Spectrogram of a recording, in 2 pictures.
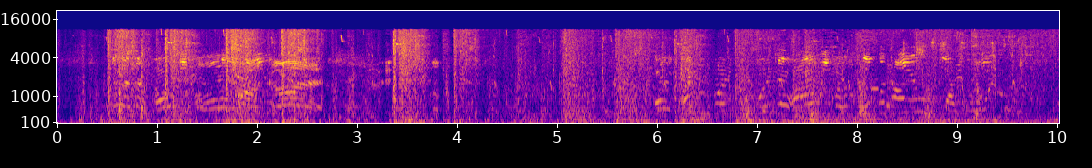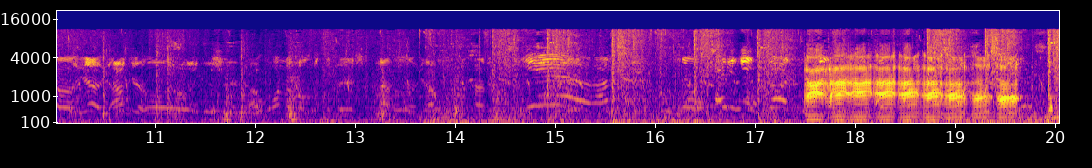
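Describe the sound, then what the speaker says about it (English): Gunfire in a squad-based creative-mode video game match, repeated shots rattling through the whole stretch under near-constant player chatter and music, with a louder, denser burst near the end. "Someone's shooting."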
